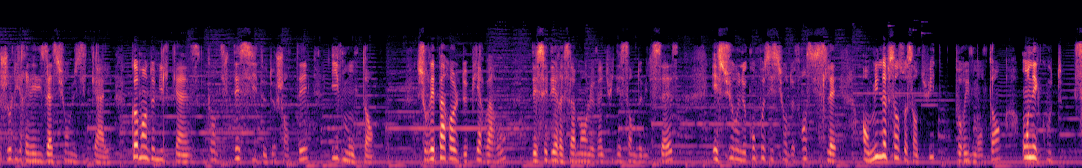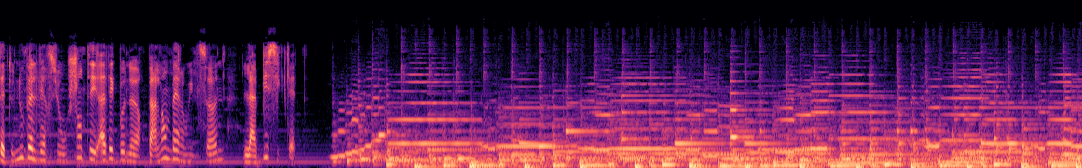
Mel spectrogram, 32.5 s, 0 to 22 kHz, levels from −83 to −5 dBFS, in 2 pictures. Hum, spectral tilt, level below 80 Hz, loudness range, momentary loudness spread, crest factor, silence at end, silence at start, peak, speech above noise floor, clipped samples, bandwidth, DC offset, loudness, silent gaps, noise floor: none; -4.5 dB/octave; -24 dBFS; 7 LU; 14 LU; 20 dB; 0 s; 0 s; 0 dBFS; 15 dB; under 0.1%; 11.5 kHz; under 0.1%; -20 LUFS; none; -39 dBFS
